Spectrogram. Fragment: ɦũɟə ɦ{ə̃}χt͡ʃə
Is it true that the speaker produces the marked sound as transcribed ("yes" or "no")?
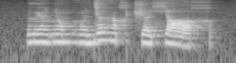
yes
